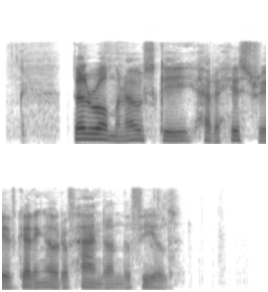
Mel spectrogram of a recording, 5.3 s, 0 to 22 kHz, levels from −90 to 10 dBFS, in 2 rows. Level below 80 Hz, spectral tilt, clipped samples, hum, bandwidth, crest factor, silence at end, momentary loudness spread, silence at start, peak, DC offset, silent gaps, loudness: -62 dBFS; -4.5 dB/octave; under 0.1%; none; 7.2 kHz; 26 dB; 0.9 s; 20 LU; 0.2 s; -2 dBFS; under 0.1%; 0.59-0.64 s; -26 LUFS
